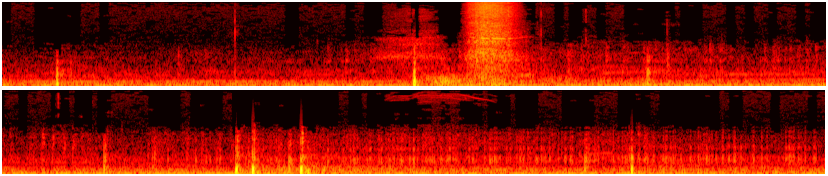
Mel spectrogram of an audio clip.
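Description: Scattered firework pops: a crack and a short hiss about two seconds in, then three quick sharp pops a little after five seconds and one more crack near the end, over a steady low rumble.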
